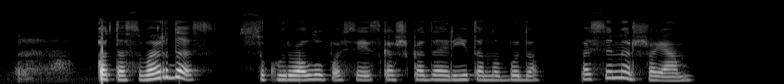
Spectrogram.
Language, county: Lithuanian, Klaipėda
